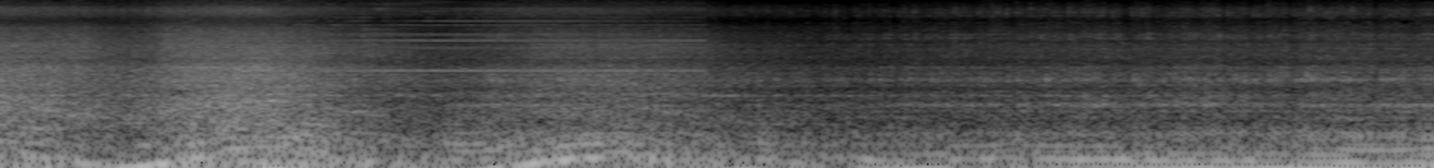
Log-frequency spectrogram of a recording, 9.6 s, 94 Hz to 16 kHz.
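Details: 1982 BMW 320i warming up after fuel system rework: revs rise unevenly under throttle, then sag and hunt as if wanting to die; stumbling, near-stalling running, cause not pinned down.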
